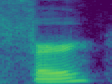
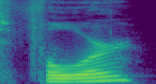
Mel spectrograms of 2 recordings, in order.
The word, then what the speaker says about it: for: which is interesting because it actually said fur but most language teachers will tell you the correct pronunciation is for like or more Etc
